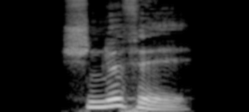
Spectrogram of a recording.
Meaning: inflection of schnüffeln: 1. first-person singular present 2. singular imperative
- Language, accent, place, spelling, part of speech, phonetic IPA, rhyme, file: German, Germany, Berlin, schnüffel, verb, [ˈʃnʏfl̩], -ʏfl̩, De-schnüffel.ogg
